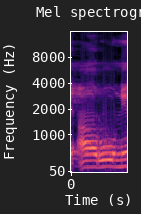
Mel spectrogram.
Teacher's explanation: aruni roknya tebal karena roknya itu dhammah, kita baca tafkhim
